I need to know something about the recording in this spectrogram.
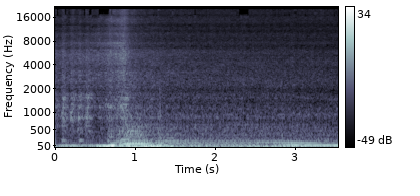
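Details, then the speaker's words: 2004 Chevrolet Corvette C5 Z06 Commemorative Edition started after 16 months in storage, possibly stale gas, oil pressure about 20 psi while cranking: catches quickly, flares, settles into a smooth deep steady idle; normal cold start. "pressure comes up son of a beyotch if that doesn't just seem like I drove it yesterday and put it away it sounds like a champ woohoo good good"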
